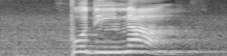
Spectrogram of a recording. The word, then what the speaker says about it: पुदीना: पू पुदीना, पुदीना, पू दीना, दी और ना, पुदीना, पुदीना।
